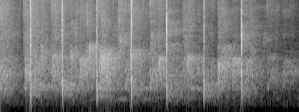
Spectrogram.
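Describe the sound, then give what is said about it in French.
An audience applauds the young reporters of an establishment's web radio, with a soft wash of clapping beneath one steady, sharp clap repeating about every third of a second. Nobody speaks. “Et je pense qu'on peut les applaudir tout de suite.”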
